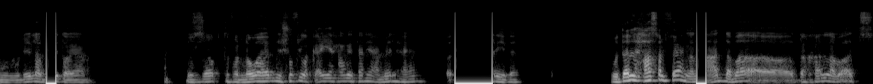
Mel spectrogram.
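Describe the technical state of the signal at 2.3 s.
At 2.3 s the speech signal is intact, with no technical fault present at that moment.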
